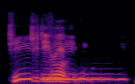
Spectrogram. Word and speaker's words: Gigi: And GG, soft G. I prefer it like that. Gigi Lynn.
